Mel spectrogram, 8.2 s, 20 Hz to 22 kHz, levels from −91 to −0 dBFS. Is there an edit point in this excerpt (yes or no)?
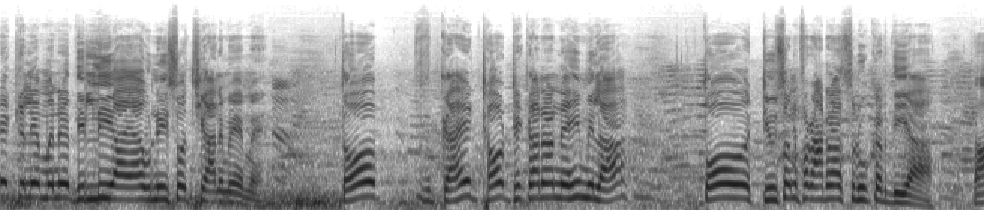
no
